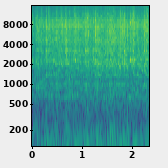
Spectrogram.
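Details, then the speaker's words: 1974 Chevy Nova with a 1972 front end, revived after sitting for years: a deep, even rumble at idle with steady low pulses and no knocks or misses. The V8 runs smoothly. "So you guys can hear the rumble now. We got this bad boy started."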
